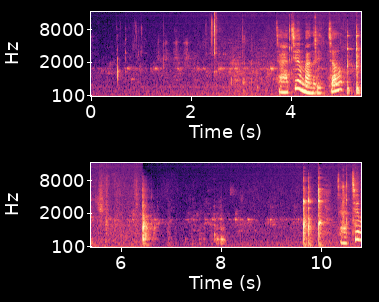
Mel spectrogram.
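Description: A spoon scrapes and taps against a glass bowl.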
